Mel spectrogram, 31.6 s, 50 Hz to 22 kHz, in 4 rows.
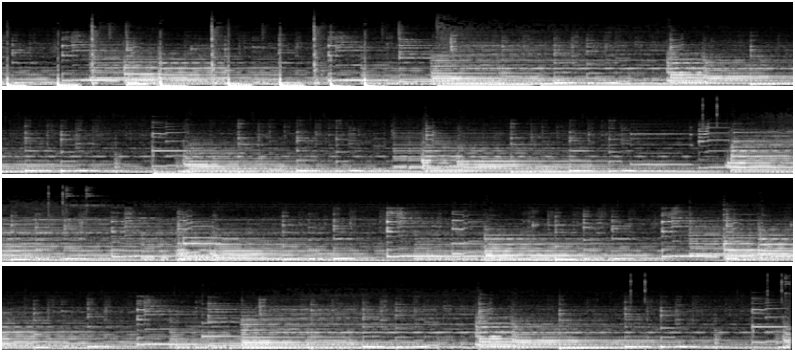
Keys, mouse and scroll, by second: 3.3 click, 6.6-25.9 drag, 26.9 click, 28.8-30.9 drag, 30.9-31.6 drag.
